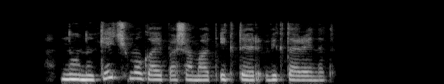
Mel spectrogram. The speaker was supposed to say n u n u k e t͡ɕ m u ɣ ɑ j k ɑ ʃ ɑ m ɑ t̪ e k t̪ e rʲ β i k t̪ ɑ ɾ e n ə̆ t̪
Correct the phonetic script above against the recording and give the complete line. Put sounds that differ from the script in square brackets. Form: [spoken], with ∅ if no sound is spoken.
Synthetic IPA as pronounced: n u n u k e t͡ɕ m [o] ɣ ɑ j [p] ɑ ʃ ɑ m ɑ t̪ [i] k t̪ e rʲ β i k t̪ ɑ ɾ e n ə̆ t̪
